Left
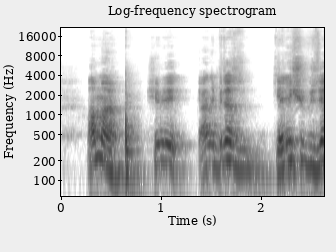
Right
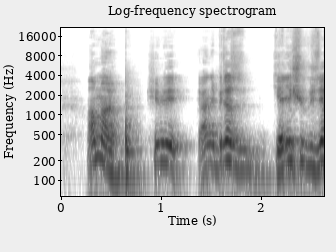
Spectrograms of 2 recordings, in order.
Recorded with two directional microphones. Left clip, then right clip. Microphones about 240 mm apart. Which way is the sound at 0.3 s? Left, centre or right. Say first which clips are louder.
Even; right.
